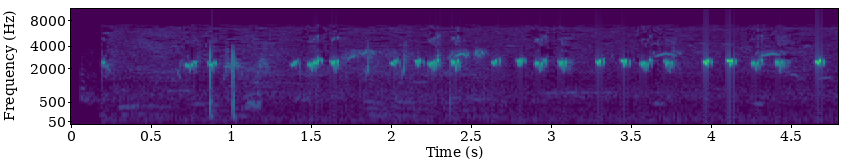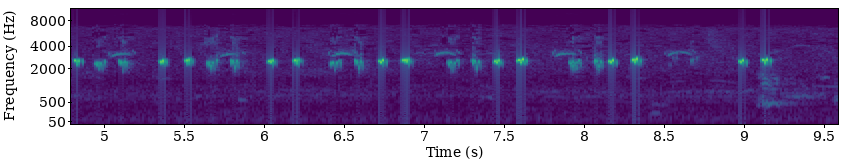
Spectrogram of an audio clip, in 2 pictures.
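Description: A female quail gives a long run of short, high, clipped notes, about three or four a second, over a faint low background rumble.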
